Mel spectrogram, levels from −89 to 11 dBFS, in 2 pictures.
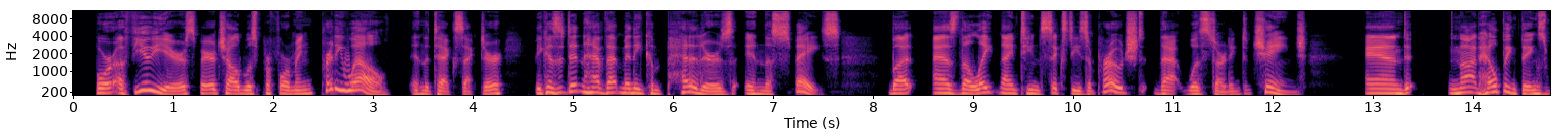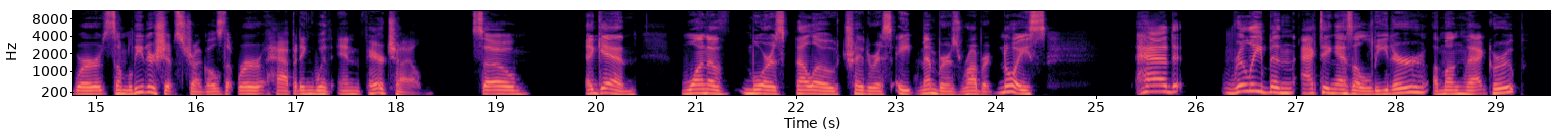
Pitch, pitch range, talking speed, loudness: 150 Hz, 140-175 Hz, 140 wpm, -19 LUFS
